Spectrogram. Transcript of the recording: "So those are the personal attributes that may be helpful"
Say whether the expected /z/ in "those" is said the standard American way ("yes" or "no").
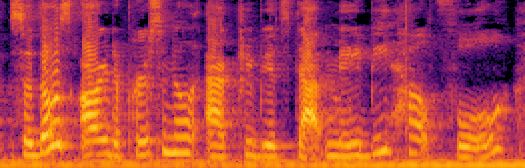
yes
